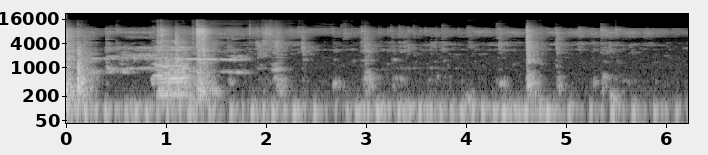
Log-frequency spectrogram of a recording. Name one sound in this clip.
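Plastic fittings click and knock under a man's hands.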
